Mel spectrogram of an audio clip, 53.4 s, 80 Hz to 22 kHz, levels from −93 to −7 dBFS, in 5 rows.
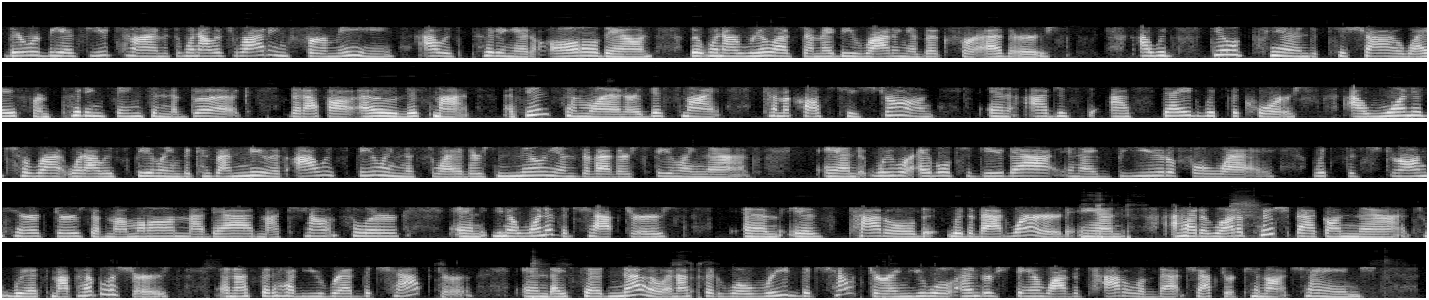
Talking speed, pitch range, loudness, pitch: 190 wpm, 195-235 Hz, -23 LUFS, 215 Hz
